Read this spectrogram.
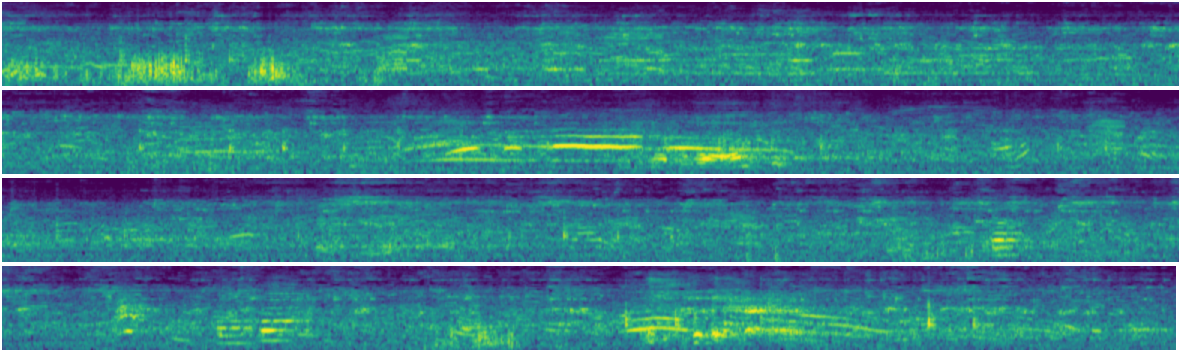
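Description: A crowd murmurs at a distance outdoors.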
